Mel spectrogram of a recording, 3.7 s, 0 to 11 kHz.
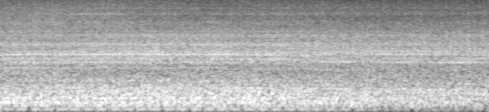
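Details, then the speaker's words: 1994 Mercedes E500 cold idle at about 30 degrees in Chicago after reassembly: quiet, even rumble under some hiss, no stumbling or misfire. "there she goes. Sounds good. Everything works."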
